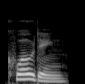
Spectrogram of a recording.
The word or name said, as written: quoting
